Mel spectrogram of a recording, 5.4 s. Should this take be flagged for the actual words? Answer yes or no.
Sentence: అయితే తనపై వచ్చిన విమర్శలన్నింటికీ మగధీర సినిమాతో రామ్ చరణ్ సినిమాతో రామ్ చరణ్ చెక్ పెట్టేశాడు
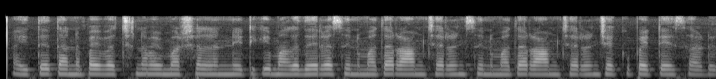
no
